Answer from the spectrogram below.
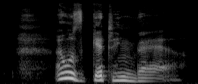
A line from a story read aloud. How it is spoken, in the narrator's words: Crowley grumbled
